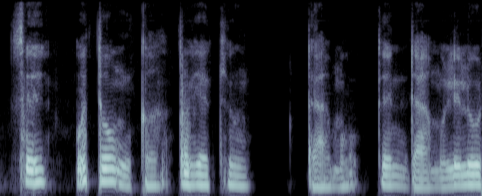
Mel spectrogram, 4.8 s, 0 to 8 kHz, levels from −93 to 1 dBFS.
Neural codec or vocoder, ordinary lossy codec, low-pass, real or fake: codec, 16 kHz, 4 kbps, FunCodec, trained on LibriTTS, 50 frames a second; none; none; fake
